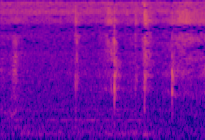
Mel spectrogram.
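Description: Faint clicks and taps from handling a smartphone and its plastic case, about five light ticks spread over two seconds.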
